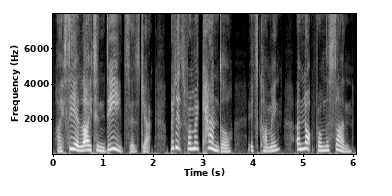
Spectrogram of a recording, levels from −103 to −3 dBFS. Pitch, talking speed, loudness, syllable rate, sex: 245 Hz, 190 wpm, -20 LUFS, 4.5 syllables/s, female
